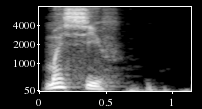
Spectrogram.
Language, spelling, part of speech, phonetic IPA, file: Russian, массив, noun, [mɐˈsʲif], Ru-массив.ogg
- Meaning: 1. massif, mountain mass 2. array (any of various data structures)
